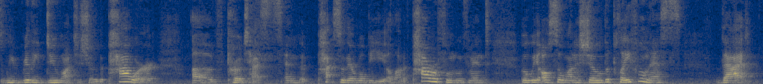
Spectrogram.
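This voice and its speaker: Earnest young-sounding woman, echoey and distant. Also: medium pitch. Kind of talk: casual interview. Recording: echoey room, a bit far from the mic.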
